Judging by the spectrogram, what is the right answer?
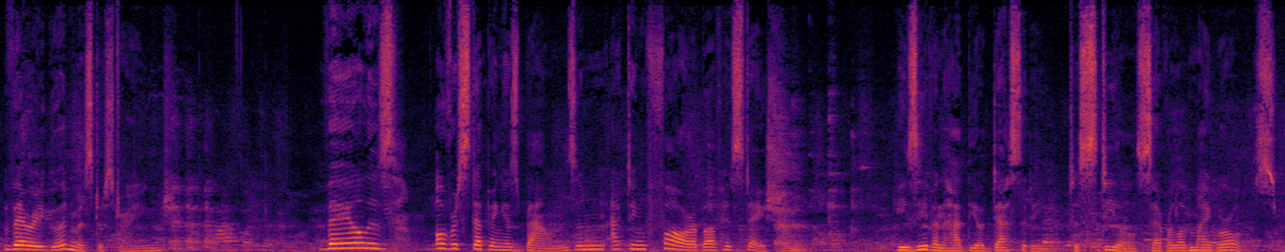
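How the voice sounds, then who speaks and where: A woman's voice: on the low side, expressive, a little slow. A woman voicing a seductive, imperious demon queen in an audio drama, coy, mocking and theatrical. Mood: cool, sly. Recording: crowd chatter behind the voice. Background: crowd chatter.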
